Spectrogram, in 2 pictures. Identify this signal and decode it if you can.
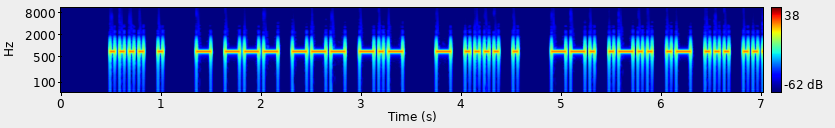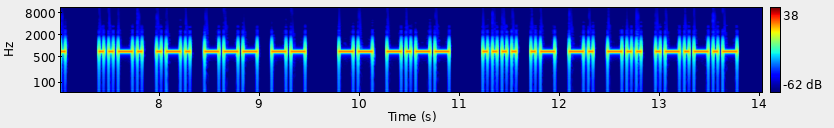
Morse code, heard as a keyed tone, about 25 wpm, 700 Hz. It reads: HE TOOK THE GLASS FROM MY HAND.
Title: Sentences from Top 1300 Words 25wpm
